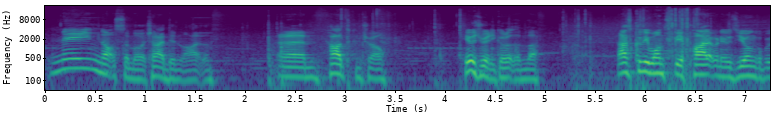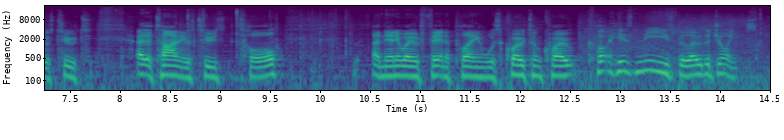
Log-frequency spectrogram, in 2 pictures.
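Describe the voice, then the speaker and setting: A man's voice: a little high, lively intonation, a little fast. Chatty English man streaming a game. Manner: rambling, chatty, talks with mouth full. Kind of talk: casual live-stream chat while gaming.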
